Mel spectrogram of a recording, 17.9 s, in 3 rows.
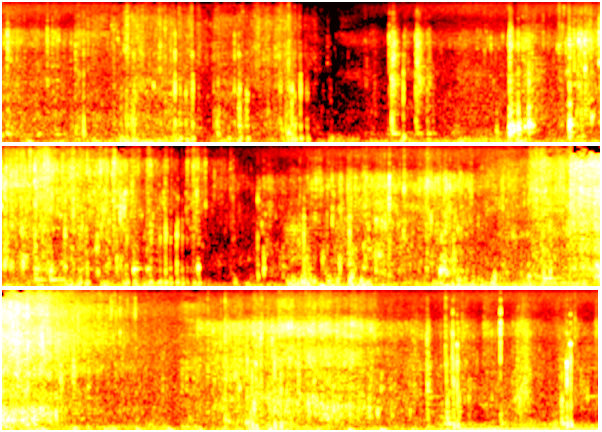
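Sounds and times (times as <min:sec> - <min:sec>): water splashing into stream: 0:09.3 - 0:13.2.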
